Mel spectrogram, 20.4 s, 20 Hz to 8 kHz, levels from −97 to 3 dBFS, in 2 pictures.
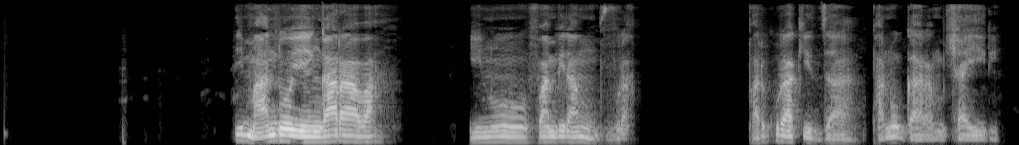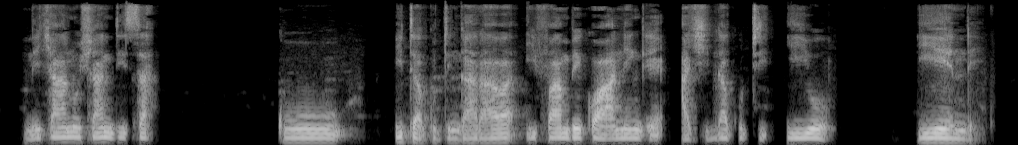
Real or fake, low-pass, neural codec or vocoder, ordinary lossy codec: real; 7.2 kHz; none; AAC, 32 kbps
